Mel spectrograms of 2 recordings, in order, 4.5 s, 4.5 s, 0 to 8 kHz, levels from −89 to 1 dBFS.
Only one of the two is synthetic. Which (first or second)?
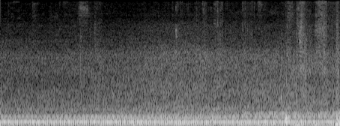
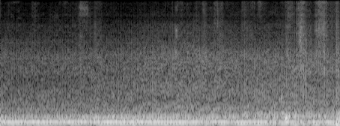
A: second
